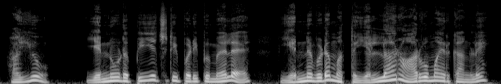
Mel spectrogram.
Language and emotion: Tamil, fearful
